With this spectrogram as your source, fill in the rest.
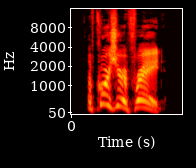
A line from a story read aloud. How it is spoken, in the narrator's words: I shouted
